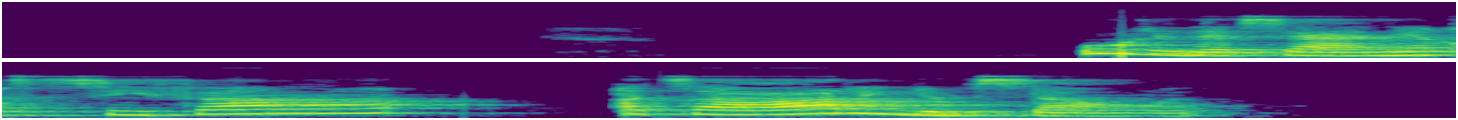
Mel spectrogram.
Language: Kabyle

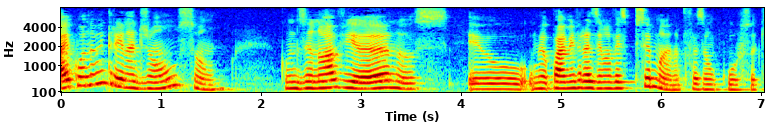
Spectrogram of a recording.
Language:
Portuguese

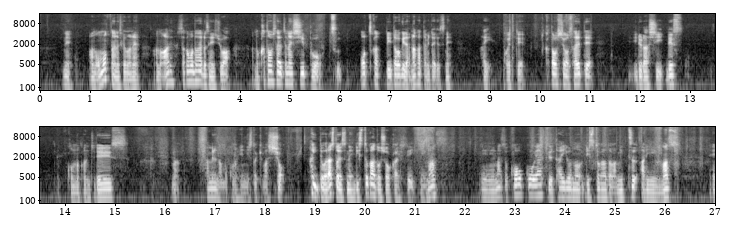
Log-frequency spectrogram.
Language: Japanese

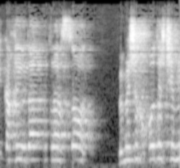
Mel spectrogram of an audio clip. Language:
Hebrew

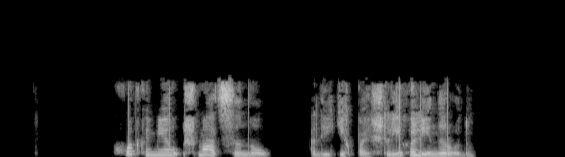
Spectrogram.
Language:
Belarusian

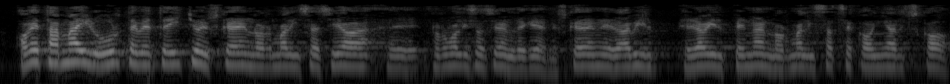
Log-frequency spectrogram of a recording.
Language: Basque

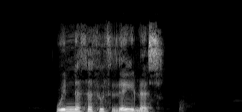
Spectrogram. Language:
Kabyle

